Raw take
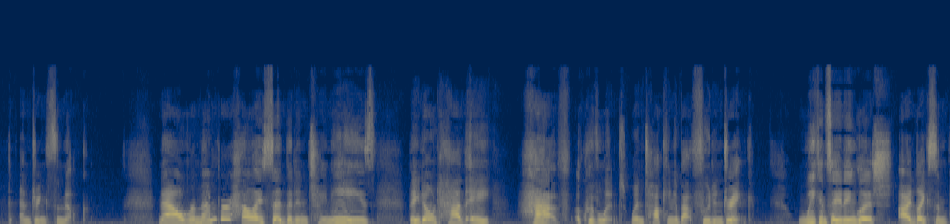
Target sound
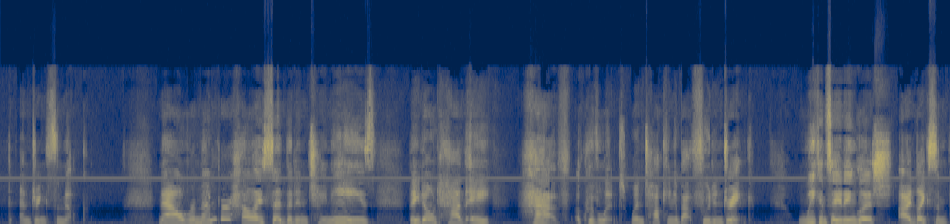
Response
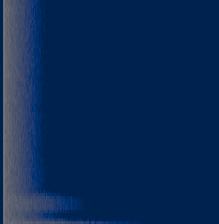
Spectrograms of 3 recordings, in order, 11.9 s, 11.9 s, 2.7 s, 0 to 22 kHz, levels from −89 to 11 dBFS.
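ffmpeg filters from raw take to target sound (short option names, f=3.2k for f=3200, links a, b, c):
-af "aexciter=amount=13.1:drive=2.9:freq=2.3k,aeval=exprs='val(0)+0.00891*sin(2*PI*4600*n/s)':c=same,volume=-7dB"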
